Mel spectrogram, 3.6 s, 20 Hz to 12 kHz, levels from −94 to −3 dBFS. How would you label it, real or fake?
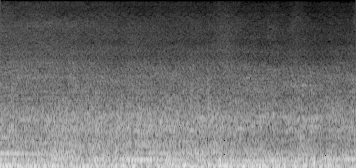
fake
